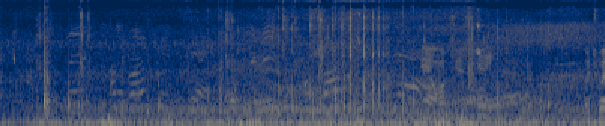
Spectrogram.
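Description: Skateboards on a concrete skatepark: a steady low rumble of wheels rolling, with sharp clacks and knocks of boards scattered throughout, and voices in the background.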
